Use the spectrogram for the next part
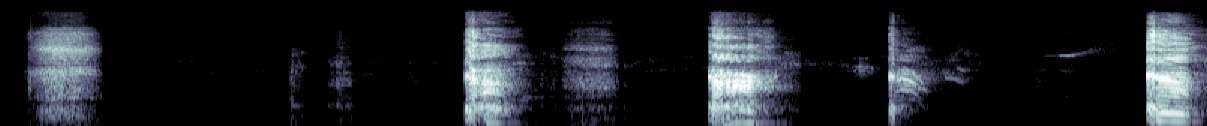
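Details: Real coughing from an adult with a cold, recorded on a rooftop: about five harsh, separate coughs over six seconds with short throat-clearing between, throat burning and becoming breathless; cough.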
